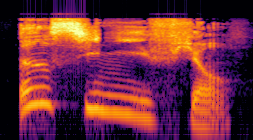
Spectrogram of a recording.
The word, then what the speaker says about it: insignifiant: Insignifiant. Okay, final T not pronounced, so you get this I-A-N, yan, so F before, fiant. Insigni, okay, remember, G-N-I, ni, ni, insignifiant.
